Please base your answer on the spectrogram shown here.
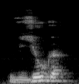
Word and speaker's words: вьюга: Functions of the soft sign are to soften the consonant and to divide the word. Compare a word with a soft sign and without it. Вьюга, вьюга, вью, вьюга, вью, вьюга.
